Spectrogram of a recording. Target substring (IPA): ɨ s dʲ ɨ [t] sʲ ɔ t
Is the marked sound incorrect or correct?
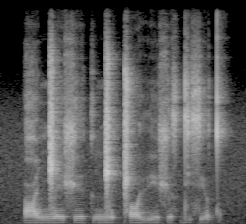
incorrect: none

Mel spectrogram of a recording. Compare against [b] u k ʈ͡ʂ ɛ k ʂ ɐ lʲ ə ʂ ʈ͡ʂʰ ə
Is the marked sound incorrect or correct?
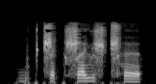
correct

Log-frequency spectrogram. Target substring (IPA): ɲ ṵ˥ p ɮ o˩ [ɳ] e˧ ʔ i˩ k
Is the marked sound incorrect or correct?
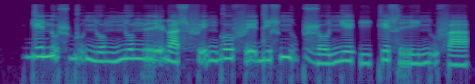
incorrect: ɲ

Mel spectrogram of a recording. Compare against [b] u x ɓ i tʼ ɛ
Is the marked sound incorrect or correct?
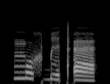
incorrect: m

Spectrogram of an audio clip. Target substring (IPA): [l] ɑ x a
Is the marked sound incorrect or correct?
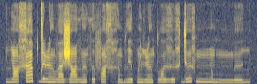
incorrect: ʎ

